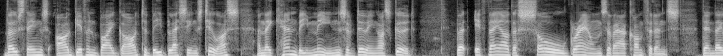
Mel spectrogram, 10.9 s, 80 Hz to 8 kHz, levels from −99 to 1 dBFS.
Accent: British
